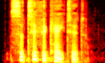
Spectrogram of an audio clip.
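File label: "certificated", British English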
